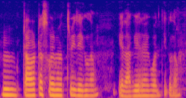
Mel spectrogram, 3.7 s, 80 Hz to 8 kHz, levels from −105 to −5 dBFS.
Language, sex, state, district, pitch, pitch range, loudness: Bengali, male, West Bengal, Kolkata, 165 Hz, 155-175 Hz, -30 LUFS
